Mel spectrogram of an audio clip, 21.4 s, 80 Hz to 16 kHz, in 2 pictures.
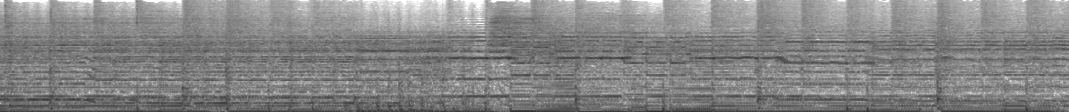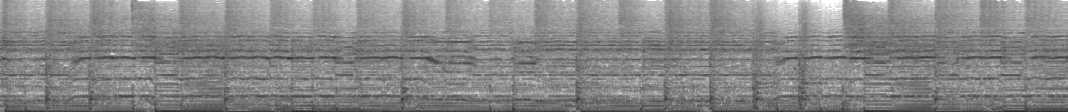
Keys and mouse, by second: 0.4 Tab, 0.7 middle click, 2.0 a, 2.5 middle click, 3.1-5.3 drag, 4.9 a, 5.9 Tab, 7.5 l, 8.4 KP_3, 9.3 middle click, 9.6 z, 10.9 shift+d, 12.6 r, 15.6 g, 18.4 z, 19.0-20.4 middle drag, 20.4 click.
